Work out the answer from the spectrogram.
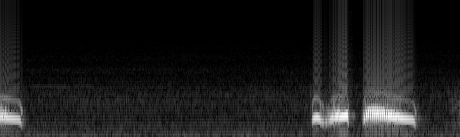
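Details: Spotted dove song meant to lure and excite wild doves: the tail of one coo, a long silence, then a full phrase of a short curling note and a drawn-out falling coo.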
